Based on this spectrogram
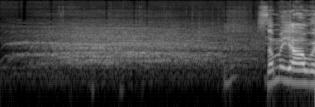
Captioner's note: audience cheering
